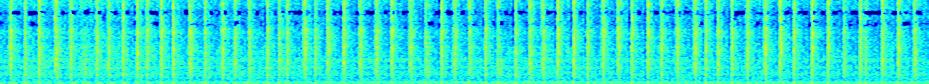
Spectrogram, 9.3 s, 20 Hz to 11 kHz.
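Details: Vespa PX 125 with 177 kit, restored engine (new bearings, seals, piston, rings, lapped cylinder), 2.5% premix, first start after a year: small single ticks over evenly, crisp regular firing, no stumbles or metallic knocking; owner says idle needs adjusting; normal idle.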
